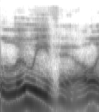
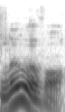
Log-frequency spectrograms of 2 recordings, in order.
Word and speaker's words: Louisville: the south that's true it's not Louisville it's Louisville it's not it's not you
